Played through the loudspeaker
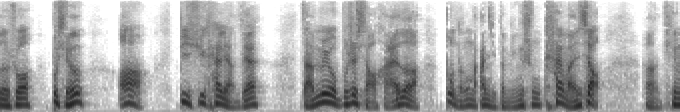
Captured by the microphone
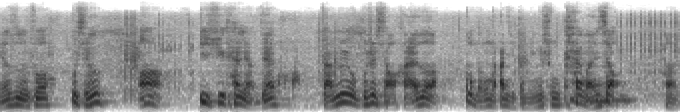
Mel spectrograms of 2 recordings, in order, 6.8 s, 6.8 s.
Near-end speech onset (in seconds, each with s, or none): 5.7 s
